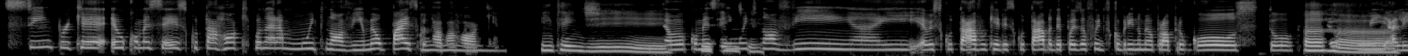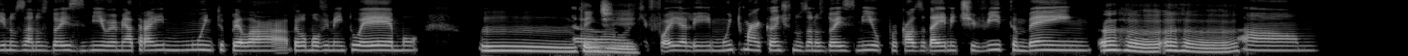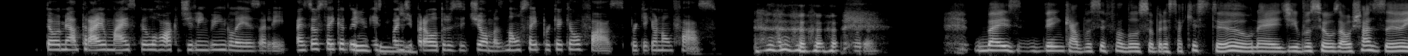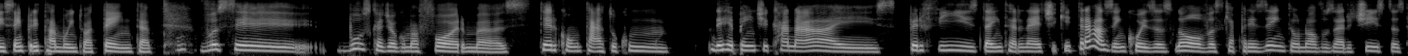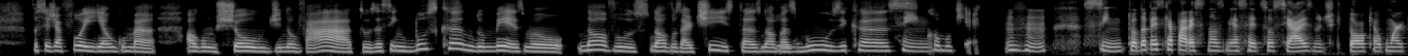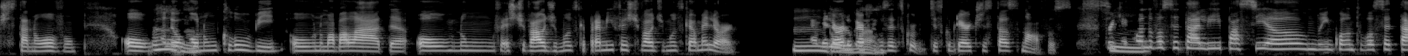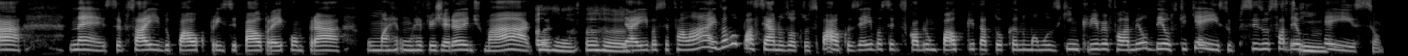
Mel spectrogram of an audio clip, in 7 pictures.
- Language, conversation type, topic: Portuguese, podcast, Como você escolhe novas músicas para ouvir?
- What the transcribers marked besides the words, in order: laugh; unintelligible speech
